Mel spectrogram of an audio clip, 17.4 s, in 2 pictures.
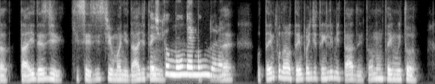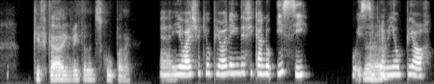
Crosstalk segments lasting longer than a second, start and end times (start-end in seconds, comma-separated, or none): none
